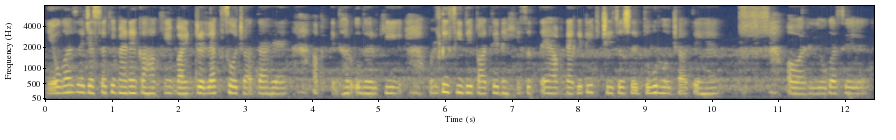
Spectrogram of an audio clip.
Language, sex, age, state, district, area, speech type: Urdu, female, 30-45, Uttar Pradesh, Gautam Buddha Nagar, urban, spontaneous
